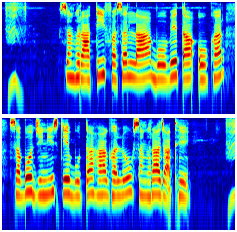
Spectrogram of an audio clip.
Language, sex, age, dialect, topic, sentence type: Chhattisgarhi, female, 25-30, Eastern, agriculture, statement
